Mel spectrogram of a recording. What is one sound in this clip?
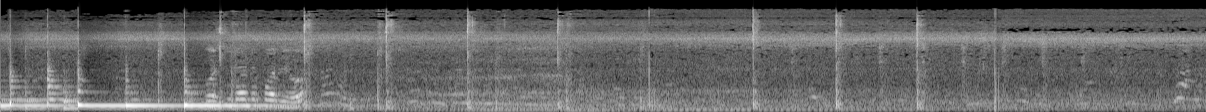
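A man taps on leather with sharp, spaced knocks.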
